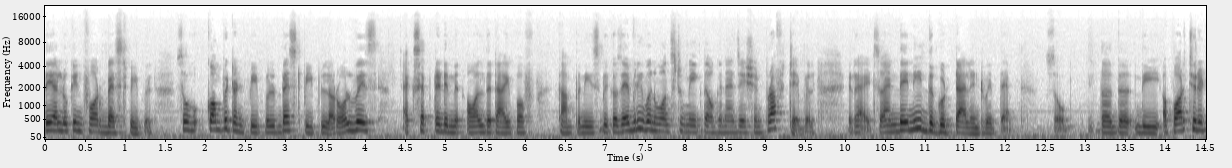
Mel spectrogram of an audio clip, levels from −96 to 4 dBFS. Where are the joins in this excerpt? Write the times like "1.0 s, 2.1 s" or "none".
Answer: none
